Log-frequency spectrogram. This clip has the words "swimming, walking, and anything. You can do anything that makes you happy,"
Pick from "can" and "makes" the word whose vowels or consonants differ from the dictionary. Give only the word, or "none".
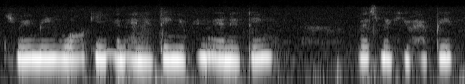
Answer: makes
